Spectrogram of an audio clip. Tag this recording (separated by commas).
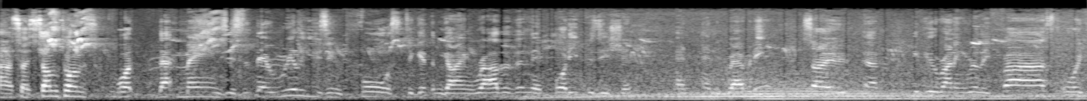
outside, urban or man-made, Speech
